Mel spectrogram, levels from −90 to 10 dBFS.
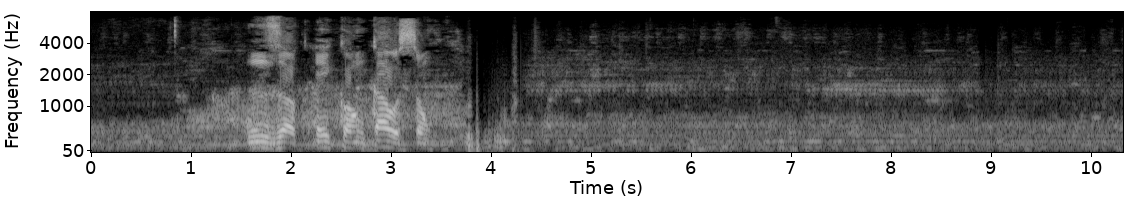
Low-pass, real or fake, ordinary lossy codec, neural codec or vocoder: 7.2 kHz; real; MP3, 48 kbps; none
